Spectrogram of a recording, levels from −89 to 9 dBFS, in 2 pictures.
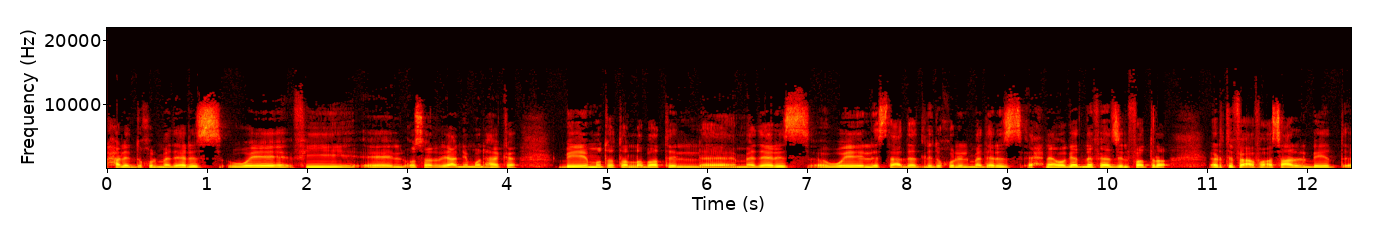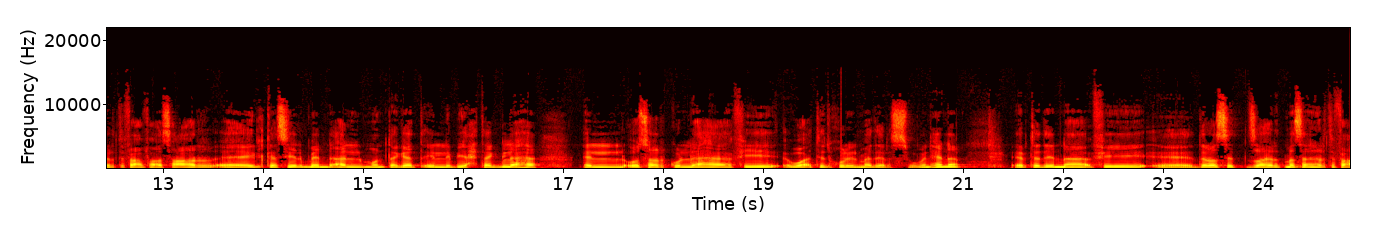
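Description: A click recurs every 2.19 seconds, starting at about 2.25 s and running through 24.17 s, roughly ten in all. That steady spacing points to clock drift buffer slips: two clocks likely mismatched by around 70 ppm, so the buffer periodically drops or repeats a handful of samples.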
